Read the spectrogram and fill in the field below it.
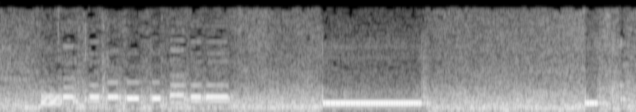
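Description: telephone keypad dialing tones

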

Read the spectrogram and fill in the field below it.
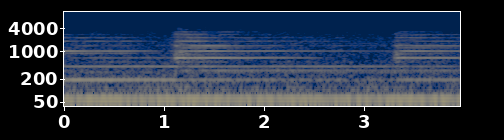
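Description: church bells ringing

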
